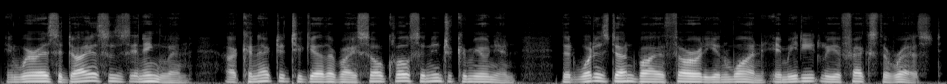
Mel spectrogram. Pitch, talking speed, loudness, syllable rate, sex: 125 Hz, 165 wpm, -17 LUFS, 5.7 syllables/s, male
